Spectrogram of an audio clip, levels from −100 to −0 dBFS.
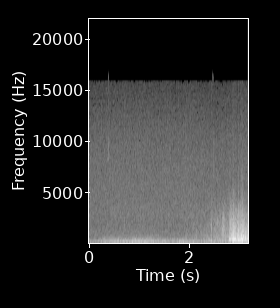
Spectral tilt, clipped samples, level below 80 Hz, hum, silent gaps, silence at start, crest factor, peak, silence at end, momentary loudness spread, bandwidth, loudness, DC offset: -5 dB/octave; under 0.1%; -48 dBFS; none; none; 0 s; 18 dB; -2 dBFS; 0 s; 17 LU; 16 kHz; -21 LUFS; under 0.1%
